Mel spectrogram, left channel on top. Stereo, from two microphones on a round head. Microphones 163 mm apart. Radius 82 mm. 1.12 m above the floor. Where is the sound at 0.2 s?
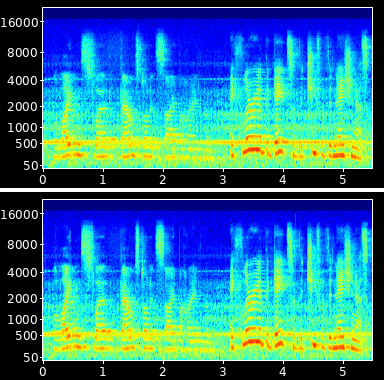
20° right (ahead or behind), 1.7 m.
